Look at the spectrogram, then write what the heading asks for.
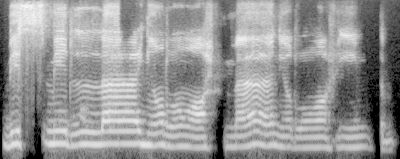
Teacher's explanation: Bismillah tidak boleh tebal kan harful jalalahnya.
